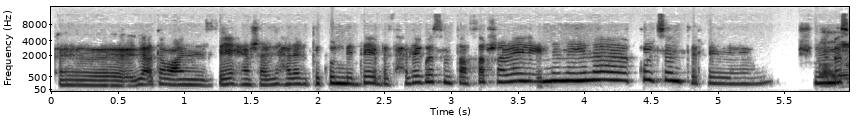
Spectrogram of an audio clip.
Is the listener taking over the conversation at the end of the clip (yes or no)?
yes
